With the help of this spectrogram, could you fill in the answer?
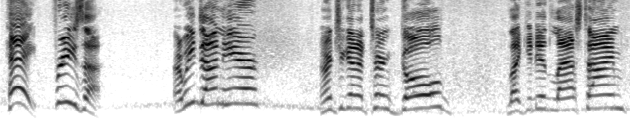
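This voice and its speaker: A man's voice: very high-pitched, a little slow, pushed and bright, slight background noise, heavily acted. An actor playing a cheerful, naive martial arts hero in an anime fighting game, a man with a boyish, easygoing, earnest manner. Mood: curious, puzzled. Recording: music behind the voice.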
